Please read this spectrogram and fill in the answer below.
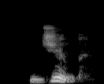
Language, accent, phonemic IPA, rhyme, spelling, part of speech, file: English, Southern England, /d͡ʒuːp/, -uːp, jupe, noun / verb, LL-Q1860 (eng)-jupe.wav
- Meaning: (noun) A block placed on a server, nickname or channel; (verb) To block a server (from joining the network) or a nickname or channel (from being used)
